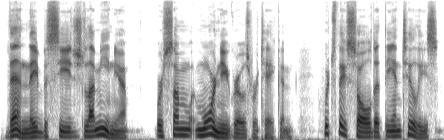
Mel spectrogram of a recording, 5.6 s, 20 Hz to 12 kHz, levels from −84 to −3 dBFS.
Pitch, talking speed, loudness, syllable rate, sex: 115 Hz, 185 wpm, -19 LUFS, 5.6 syllables/s, male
